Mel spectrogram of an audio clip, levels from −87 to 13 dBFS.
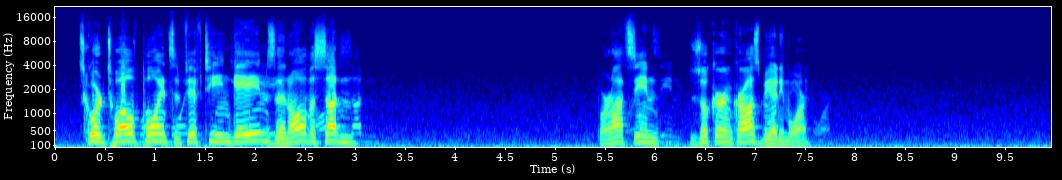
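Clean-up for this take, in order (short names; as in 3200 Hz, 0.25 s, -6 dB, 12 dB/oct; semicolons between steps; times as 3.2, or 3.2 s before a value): clip repair -13 dBFS; noise print and reduce 18 dB; inverse comb 0.251 s -23 dB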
